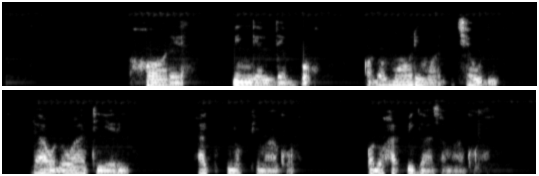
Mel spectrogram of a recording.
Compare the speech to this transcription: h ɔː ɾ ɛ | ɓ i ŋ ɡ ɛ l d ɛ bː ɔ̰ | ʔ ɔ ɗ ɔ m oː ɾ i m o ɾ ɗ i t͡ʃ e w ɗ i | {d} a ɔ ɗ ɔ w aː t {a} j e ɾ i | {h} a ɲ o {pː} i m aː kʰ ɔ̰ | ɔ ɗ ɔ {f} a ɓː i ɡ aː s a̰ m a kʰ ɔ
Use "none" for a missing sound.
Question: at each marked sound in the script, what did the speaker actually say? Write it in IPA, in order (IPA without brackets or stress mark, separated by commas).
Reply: d, i, h, pː, h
